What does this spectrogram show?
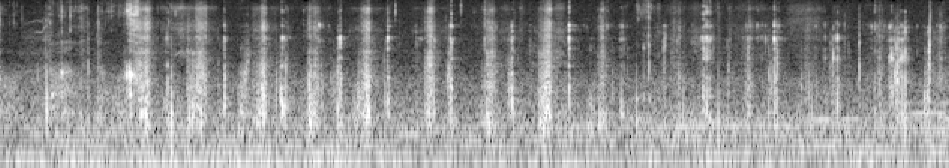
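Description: Crisp, crunchy chewing of a bitten piece of fresh cucumber: a run of irregular crunches, about two or three a second.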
